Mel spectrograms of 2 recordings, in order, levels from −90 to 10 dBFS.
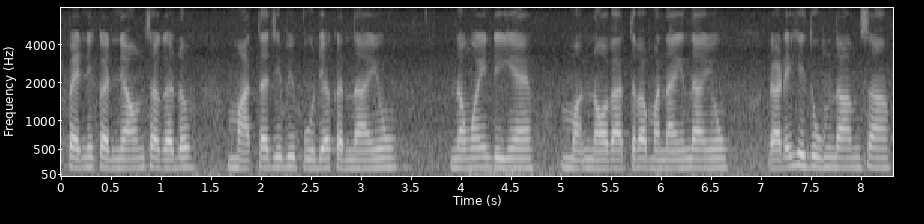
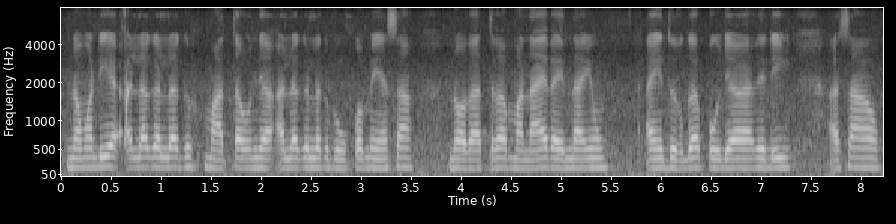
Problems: constant background noise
